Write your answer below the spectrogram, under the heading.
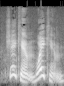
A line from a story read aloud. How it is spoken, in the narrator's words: shouted the others impatiently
